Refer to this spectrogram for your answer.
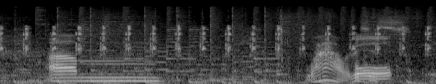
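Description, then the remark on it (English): A quiz countdown clock ticks steadily with quick, evenly spaced clicks, while voices briefly speak and hum over the ticking. “You can see who's in control of the clock there, can't you?”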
